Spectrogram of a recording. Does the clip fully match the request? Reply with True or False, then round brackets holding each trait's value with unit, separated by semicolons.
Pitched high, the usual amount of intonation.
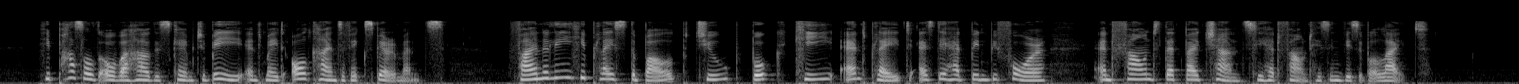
True (215 Hz; 4.1 semitones)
